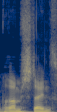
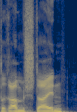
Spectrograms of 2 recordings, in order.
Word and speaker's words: Rammstein: so fucking much and just being like damn ramstein's fucking epic bro yeah yeah uh so that was a big one hamstein I still listen to them they're pretty epic by the way it's pronounced Ramstein not Ramstein please please guys okay and uh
